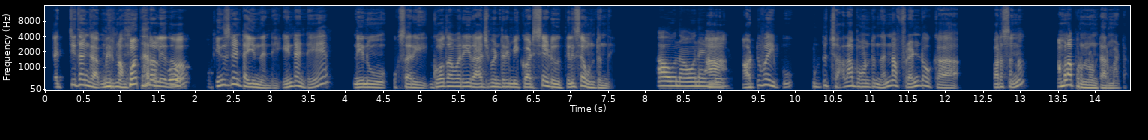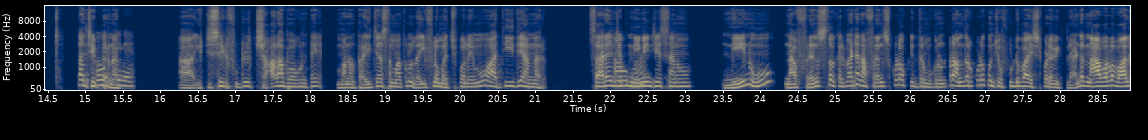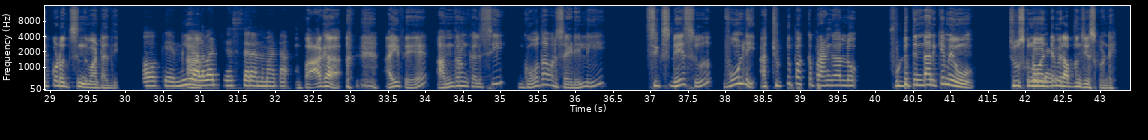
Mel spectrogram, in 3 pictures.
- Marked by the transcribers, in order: laughing while speaking: "మీరు నమ్ముతారో లేదో!"; in English: "ఇన్సిడెంట్"; in English: "పర్సన్"; lip smack; in English: "సైడ్"; tapping; in English: "ట్రై"; in English: "లైఫ్‌లో"; other background noise; in English: "ఫ్రెండ్స్‌తో"; in English: "ఫ్రెండ్స్"; in English: "ఫుడ్డు"; giggle; in English: "సిక్స్ డేస్ ఓన్లీ"
- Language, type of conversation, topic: Telugu, podcast, స్థానిక ఆహారం తింటూ మీరు తెలుసుకున్న ముఖ్యమైన పాఠం ఏమిటి?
